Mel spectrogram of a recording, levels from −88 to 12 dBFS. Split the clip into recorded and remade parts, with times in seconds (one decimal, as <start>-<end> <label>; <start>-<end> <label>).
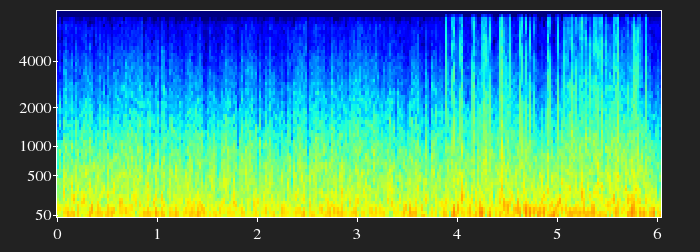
0.0-3.6 remade; 3.6-5.1 recorded; 5.1-6.0 remade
